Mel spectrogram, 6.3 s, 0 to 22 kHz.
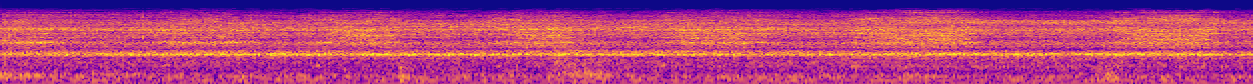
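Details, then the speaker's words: Craftsman self-propelled mower with 6.5 hp Briggs & Stratton engine, leak-down test: faint steady hiss of air from the oil filler tube; only slight ring blow-by, rings judged acceptable. Leaks also heard at exhaust valve and head gasket; valve lash suspected. "there is a little bit I can hear a little bit of air coming out of there but that's actually probably not bad so I would say the piston rings are probably good"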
